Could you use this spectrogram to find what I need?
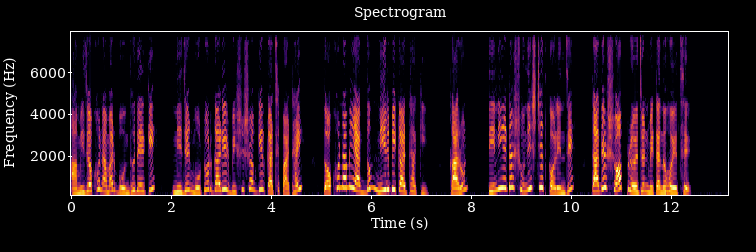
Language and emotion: Bengali, happy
